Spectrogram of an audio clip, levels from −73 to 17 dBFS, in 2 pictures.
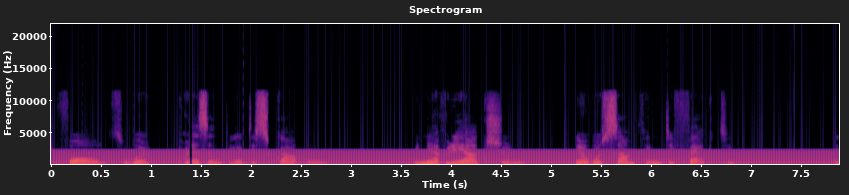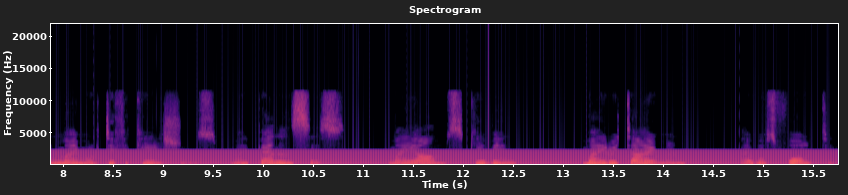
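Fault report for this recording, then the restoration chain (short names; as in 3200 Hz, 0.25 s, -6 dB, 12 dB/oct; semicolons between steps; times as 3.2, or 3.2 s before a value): buzz 60 Hz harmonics 39 -26 dBFS
crackle 35/s -27 dBFS
1.38–1.41 gap 29 ms
12.25 pop -5 dBFS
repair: de-click; de-hum 60 Hz, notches 39; interpolate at 1.38, 29 ms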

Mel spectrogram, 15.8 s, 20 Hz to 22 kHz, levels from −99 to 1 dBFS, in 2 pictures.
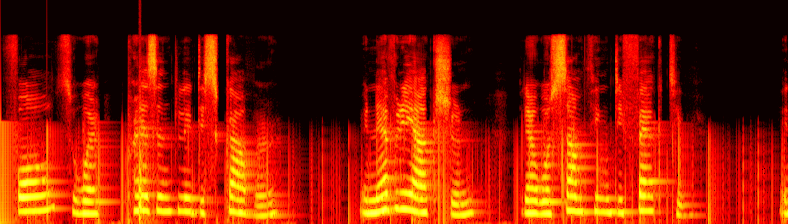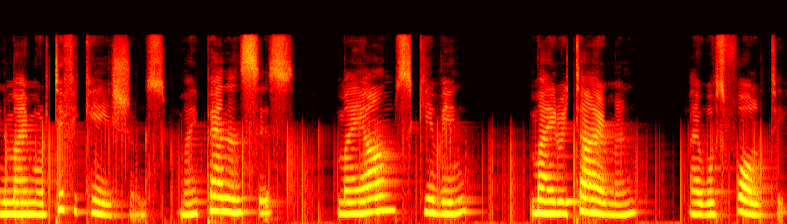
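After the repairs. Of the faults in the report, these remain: none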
